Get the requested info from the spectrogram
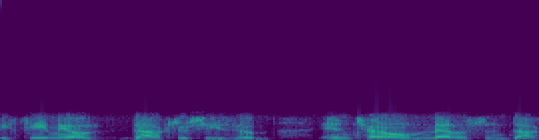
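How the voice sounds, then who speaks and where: Fairly slowly, a man talks, his pitch rising and falling in an ordinary way. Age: 80s+. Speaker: guest speaker on health and history. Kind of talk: casual chat. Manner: halting.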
